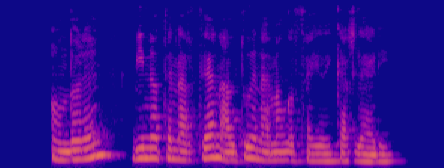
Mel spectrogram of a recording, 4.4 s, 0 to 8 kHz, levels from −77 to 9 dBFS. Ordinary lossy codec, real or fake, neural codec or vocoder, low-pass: AAC, 48 kbps; real; none; 7.2 kHz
